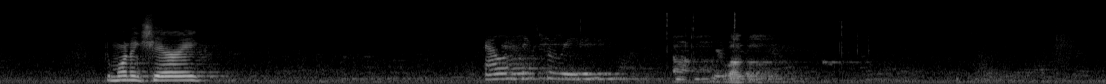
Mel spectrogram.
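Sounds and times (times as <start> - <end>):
faint electronic beep: 8.2 - 8.6.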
